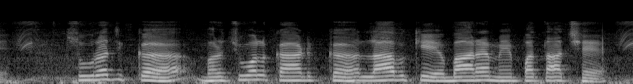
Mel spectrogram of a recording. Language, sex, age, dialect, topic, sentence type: Maithili, male, 51-55, Angika, banking, statement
